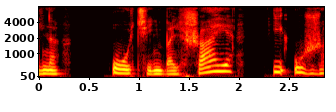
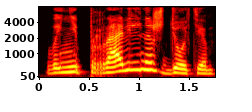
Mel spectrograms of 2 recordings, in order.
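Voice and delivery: higher, louder bossy parrot; declaring parrot; 4 semitones higher, 6 dB louder than usual. A narrator's reading. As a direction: declare it with authority. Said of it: "заявил попугай". (категорично заявляющий попугай)

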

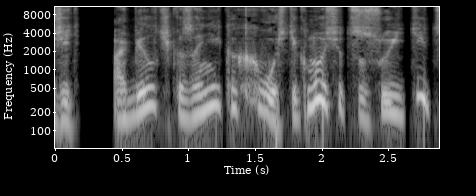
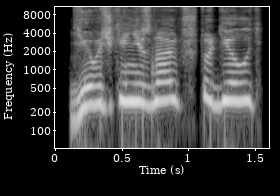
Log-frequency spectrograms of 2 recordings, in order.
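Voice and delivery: put-on high girls' voice; 10 semitones higher, 6 dB louder than usual. Girls' part set against kitten.

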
